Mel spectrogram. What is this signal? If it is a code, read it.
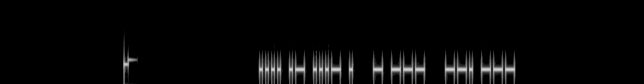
Morse code, heard as a keyed tone, about 37 wpm, 700 Hz. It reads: HAVE TO GO
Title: Sets of 3 Words 40wpm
